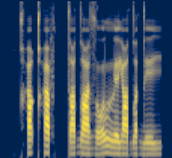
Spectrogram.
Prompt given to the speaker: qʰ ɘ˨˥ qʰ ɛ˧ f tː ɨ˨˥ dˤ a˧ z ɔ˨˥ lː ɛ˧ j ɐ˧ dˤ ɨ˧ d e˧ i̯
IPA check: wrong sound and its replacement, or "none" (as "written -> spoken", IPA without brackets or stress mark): none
